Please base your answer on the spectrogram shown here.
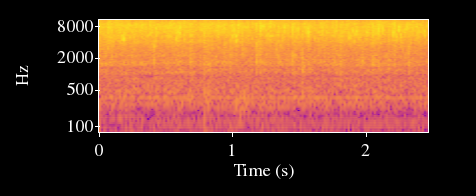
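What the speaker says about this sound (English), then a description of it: "asparagus will take somewhere between 6 and 8 minutes, and you can turn them as they saute in the pan" Asparagus sautés in a pan, a steady close sizzle and frying crackle with a few soft stirring sounds.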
